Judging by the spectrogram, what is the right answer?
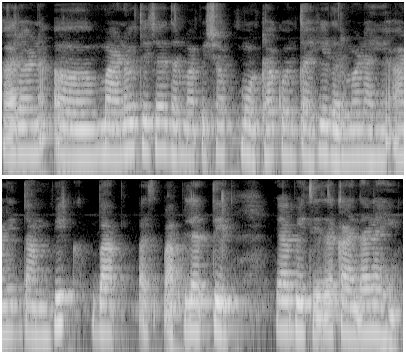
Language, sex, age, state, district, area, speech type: Marathi, female, 30-45, Maharashtra, Akola, urban, spontaneous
